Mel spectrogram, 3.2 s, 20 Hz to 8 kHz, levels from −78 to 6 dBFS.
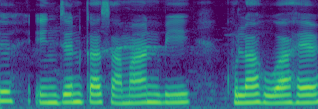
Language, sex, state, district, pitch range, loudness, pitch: Hindi, female, Punjab, Fazilka, 205-215 Hz, -14 LUFS, 210 Hz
